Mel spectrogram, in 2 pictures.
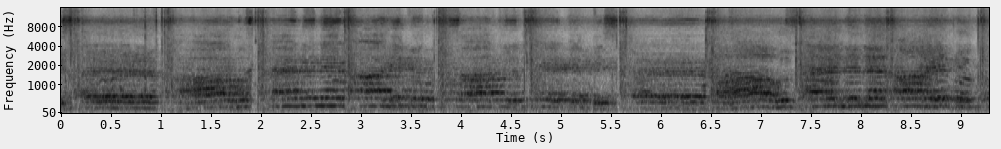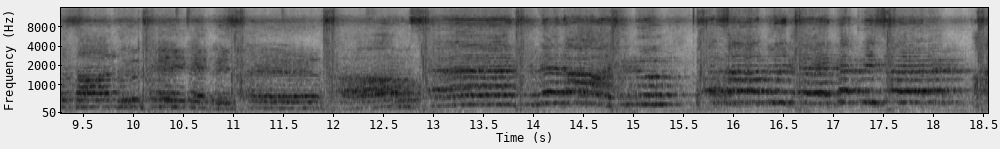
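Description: Group of men chanting a noha together in unison, with sharp slaps of chest-beating (matam) striking through the chant.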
